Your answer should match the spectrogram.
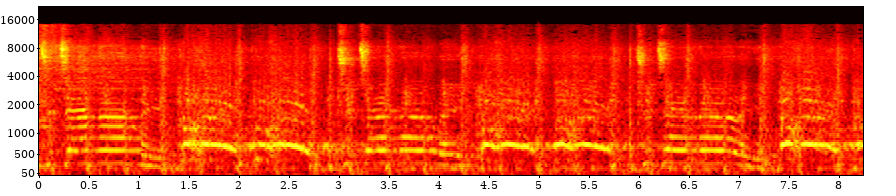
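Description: Live ska band playing, loud: a horn riff of arching, downward-sliding notes repeats every few seconds over drums, bass and guitar.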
